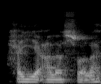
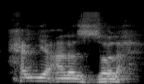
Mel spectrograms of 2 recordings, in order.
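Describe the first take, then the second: First: The last word begins with an emphatic s sound. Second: The last word begins with a z sound.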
